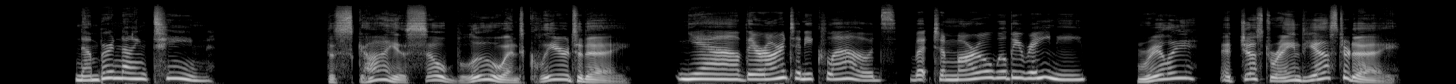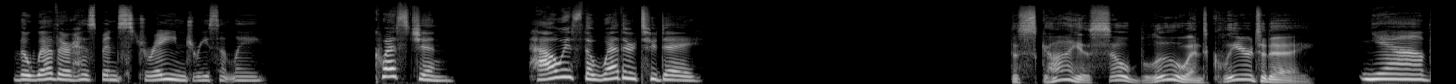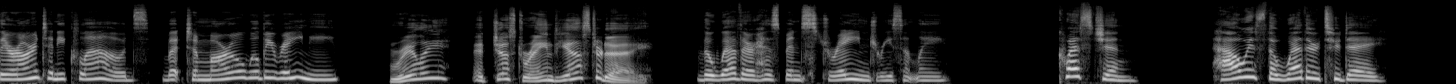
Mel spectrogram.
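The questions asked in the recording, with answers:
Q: How is the weather today?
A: Clear and sunny, no clouds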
